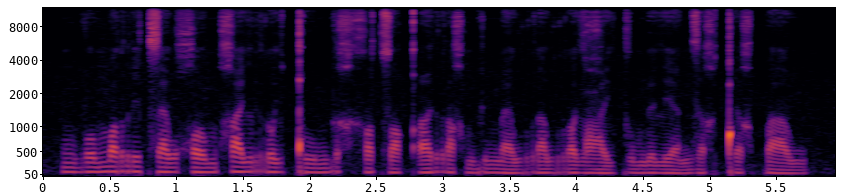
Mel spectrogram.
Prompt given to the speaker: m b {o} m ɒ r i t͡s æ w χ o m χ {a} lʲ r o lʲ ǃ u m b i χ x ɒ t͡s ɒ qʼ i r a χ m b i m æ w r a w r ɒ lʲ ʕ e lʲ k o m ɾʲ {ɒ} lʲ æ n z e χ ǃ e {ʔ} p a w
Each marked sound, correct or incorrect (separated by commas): correct, incorrect, correct, incorrect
